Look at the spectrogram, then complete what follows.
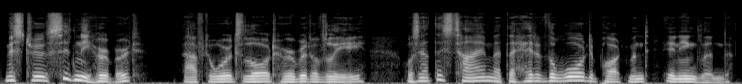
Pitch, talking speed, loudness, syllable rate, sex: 140 Hz, 170 wpm, -16 LUFS, 3.8 syllables/s, male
